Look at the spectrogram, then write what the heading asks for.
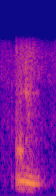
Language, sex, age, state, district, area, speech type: Kannada, male, 18-30, Karnataka, Bellary, rural, conversation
